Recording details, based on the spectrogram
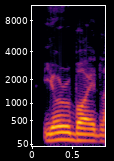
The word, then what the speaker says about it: Yoruboid: Like, what is Yoruboid language? Well, am I even saying it properly? – Yes, you are. Yes, you are. Yoruboid languages.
